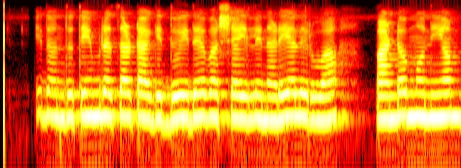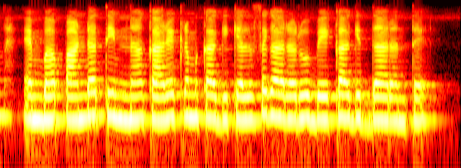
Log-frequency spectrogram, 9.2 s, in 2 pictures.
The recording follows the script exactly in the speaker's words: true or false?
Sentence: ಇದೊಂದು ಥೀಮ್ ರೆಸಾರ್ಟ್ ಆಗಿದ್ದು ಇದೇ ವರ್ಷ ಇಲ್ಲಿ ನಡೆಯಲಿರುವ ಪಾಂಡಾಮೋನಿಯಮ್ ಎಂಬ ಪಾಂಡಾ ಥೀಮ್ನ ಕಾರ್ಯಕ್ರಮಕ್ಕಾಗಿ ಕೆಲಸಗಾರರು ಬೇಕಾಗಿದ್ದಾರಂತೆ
true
